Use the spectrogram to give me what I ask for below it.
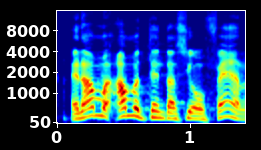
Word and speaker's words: Tentacion: Tentacion. – Tentacion. – XXXTentacion. – You can say it with a Spanish accent because it's a Spanish word.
